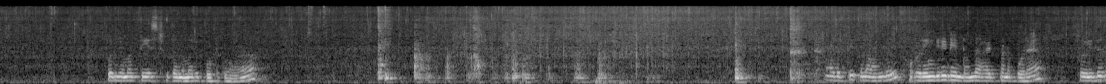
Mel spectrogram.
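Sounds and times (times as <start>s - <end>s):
stir-fry sizzling in hot oil: 0.0s - 11.0s
spatula stirring in a pan: 3.7s - 8.4s.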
